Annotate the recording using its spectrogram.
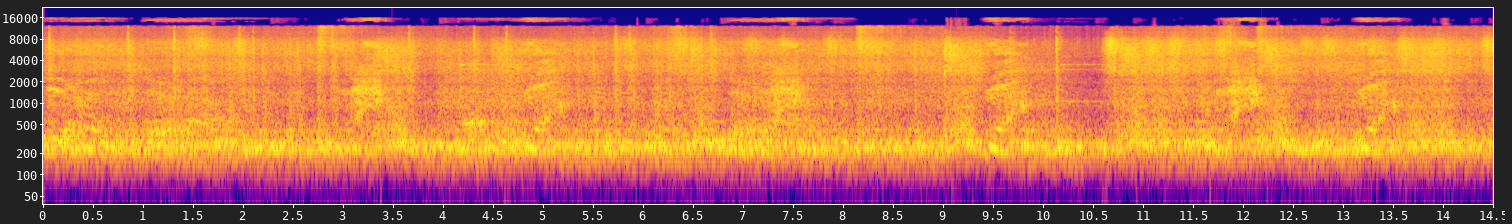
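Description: Explosions boom in a battle.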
